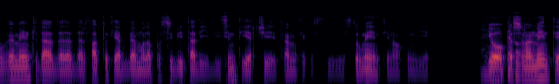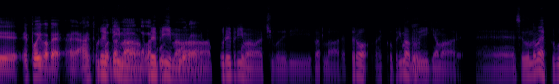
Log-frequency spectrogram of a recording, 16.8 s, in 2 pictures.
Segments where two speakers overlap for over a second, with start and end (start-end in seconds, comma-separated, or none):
9.8-11.4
